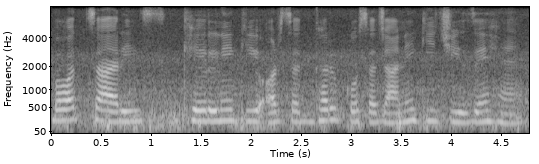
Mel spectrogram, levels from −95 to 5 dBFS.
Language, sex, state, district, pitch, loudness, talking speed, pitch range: Hindi, female, Uttar Pradesh, Lucknow, 210 Hz, -19 LUFS, 140 wpm, 200-220 Hz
